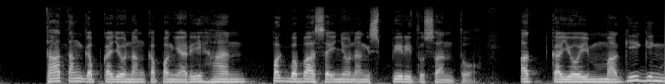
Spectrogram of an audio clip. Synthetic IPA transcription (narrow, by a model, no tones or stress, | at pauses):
t̪aːt̪ɐŋɡap̚kɐjo̞nɐŋkɐpaŋjɐɾiːɦanpɐɡ̚babasɐʔɪɲːo̞nɐŋɪspiːɾɪt̪ʊsant̪o̞̰ | ʔɐt̪̚kɐjojmɐɡiːɡɪŋ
